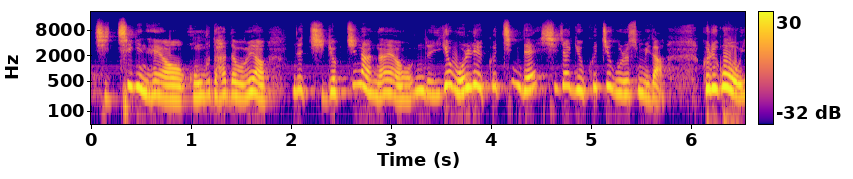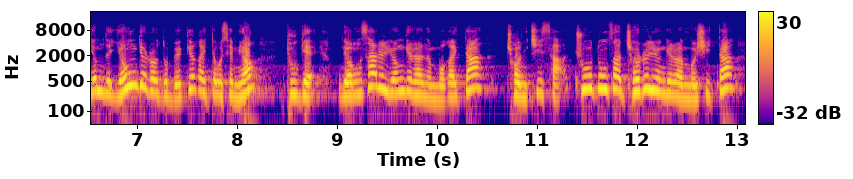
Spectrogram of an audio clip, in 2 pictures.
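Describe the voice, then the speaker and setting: A woman's voice: sits high, darkish tone. A woman teaching an English grammar class, encouraging students and leading them through call-and-response drills. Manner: encouraging, repetitive, calls herself 쌤. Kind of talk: classroom lecture.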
